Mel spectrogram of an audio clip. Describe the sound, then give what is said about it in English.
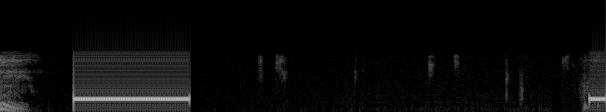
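A telephone being dialed: a steady electronic line tone holds for about a second, then stops for a series of short, faint clicks, and the tone starts again at the very end. “Okay, let's dial.”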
